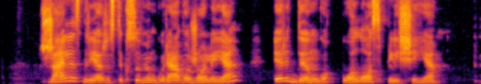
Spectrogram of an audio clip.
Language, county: Lithuanian, Marijampolė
